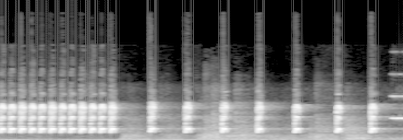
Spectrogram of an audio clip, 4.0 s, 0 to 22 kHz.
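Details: Plantain squirrel giving a mating call: about ten sharp, bright chips in a fast burst, then single chips slowing to roughly every 0.4 seconds, with a faint low hum underneath.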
